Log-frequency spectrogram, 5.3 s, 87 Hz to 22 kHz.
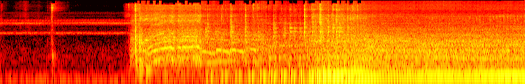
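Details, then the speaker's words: Honda EU3000is generator just after carburetor replacement, fresh gasoline added, run outside: brief crank then it catches almost at once, fastest crank-up seen, settling into a steady, even hum; normal start and idle. "That's the fastest I've seen it crank up."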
